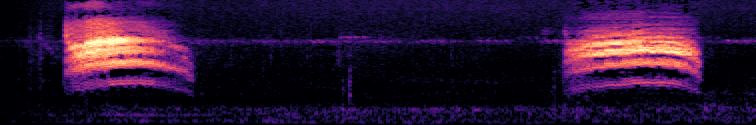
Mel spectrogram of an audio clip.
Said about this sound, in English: Don't worry. Bird Note hasn't gone to the cats. This feline-sounding call comes from a common resident bird, the spotted towhee.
